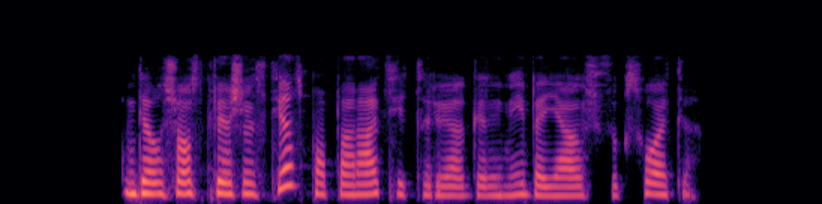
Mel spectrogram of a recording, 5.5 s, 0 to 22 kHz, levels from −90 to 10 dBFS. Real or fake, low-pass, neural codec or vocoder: fake; 7.2 kHz; codec, 44.1 kHz, 3.4 kbps, Pupu-Codec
